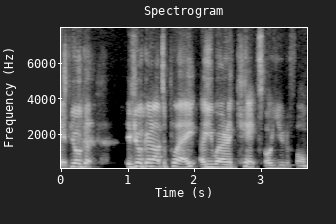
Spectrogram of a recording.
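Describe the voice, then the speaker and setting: A man talks at a fairly quick pace with an English accent. His pitch is fairly high. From England. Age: 20s. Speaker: podcast host. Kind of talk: casual interview.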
